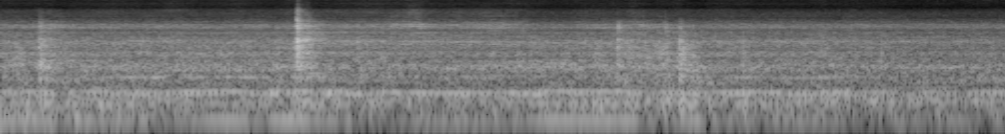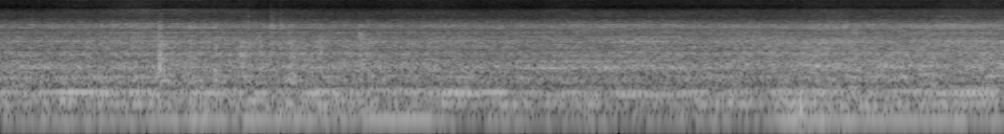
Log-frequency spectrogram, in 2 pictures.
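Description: JCB tracked excavator's diesel engine running steadily as the machine digs and swings, a low drone with a few sharp knocks, the loudest about two seconds in.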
